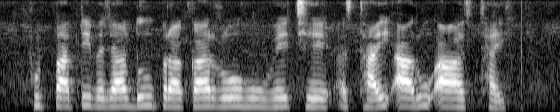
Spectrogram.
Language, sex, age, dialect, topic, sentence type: Maithili, female, 25-30, Angika, agriculture, statement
